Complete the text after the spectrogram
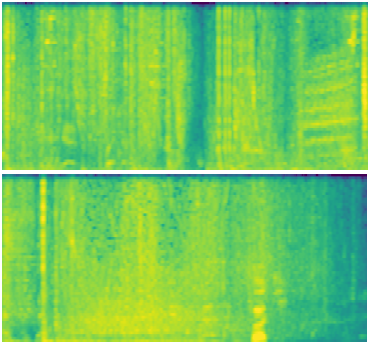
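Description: Cartoon fight effects crash and whoosh rapidly.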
